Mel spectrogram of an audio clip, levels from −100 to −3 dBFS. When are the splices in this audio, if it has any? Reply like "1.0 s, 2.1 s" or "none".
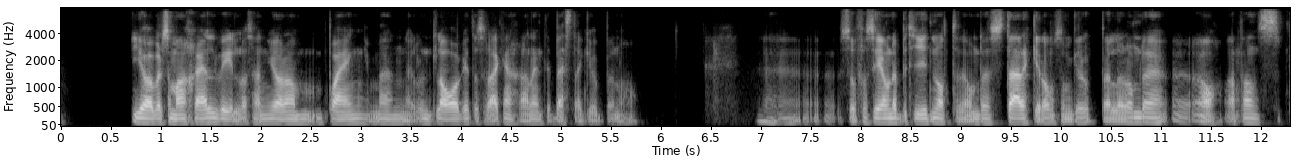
3.5 s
